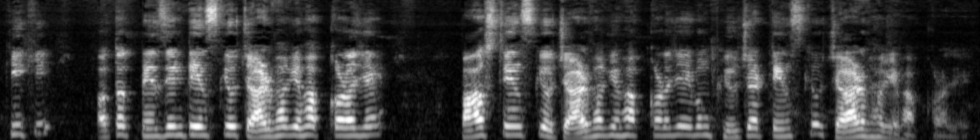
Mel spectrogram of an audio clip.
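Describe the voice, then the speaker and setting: A man teaching an English grammar lesson, asking questions and answering them himself, spelling words out syllable by syllable. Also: high-pitched. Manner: slow, syllable-by-syllable explanations with self-answered questions.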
